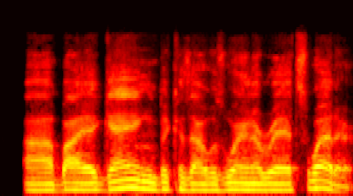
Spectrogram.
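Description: A man with an American accent speaks at a moderate pace in an unremarkable speaking voice, his fairly low pitch held in fairly even intonation against a quiet background. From US Midwest and Las Vegas. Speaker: former politician. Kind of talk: interview storytelling.

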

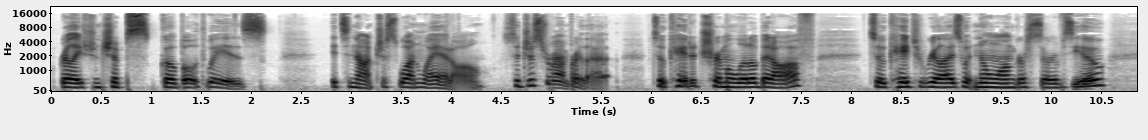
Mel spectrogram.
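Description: A woman speaks at a moderate pace with lively intonation and a medium pitch. The recording is very clean, with a silent background. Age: 20s. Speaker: podcast host. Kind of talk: solo casual monologue. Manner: chatty.

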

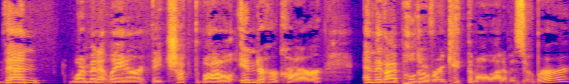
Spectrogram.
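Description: Dry and close with no echo, a woman talks at a very fast pace. Her pitch is fairly low. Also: ordinary pitch variation. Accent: General American. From Los Angeles. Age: 40s. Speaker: entertainer, mother. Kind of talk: casual chat.

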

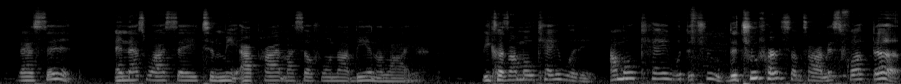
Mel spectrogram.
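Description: Here is an ordinary speaking voice from a woman with an American accent, medium in pitch. Her intonation is lively and her pace fairly quick. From Harrisburg, Pennsylvania. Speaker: podcast guest, psychology student and mother. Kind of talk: casual interview chat.

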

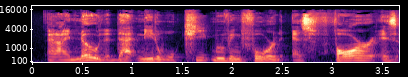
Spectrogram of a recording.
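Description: Lively in intonation but fairly slow, a man speaks at medium pitch in a plain, everyday voice. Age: 30s. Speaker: podcast host and Marine infantry veteran. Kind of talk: solo monologue podcast.

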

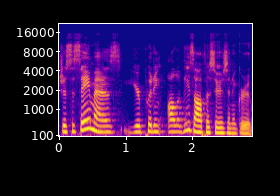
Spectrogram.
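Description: A woman talks with a Texan accent at a medium pitch. Her pace is moderate, and her pitch varies in an ordinary way. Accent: Texan twang. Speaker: podcast guest. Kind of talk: casual chat.

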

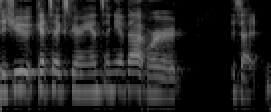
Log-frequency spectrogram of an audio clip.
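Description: On a very clean recording with a silent background, a woman of medium pitch talks at a very fast pace. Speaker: podcast host. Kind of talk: casual interview chat. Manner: fast talker.

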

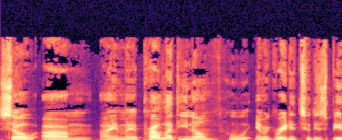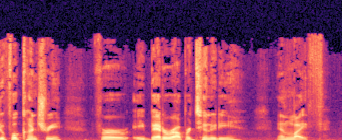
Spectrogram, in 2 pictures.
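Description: A man with a Spanish accent, fairly high-pitched, at a fairly slow pace and with fairly even intonation, on a very clean recording with a silent background. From Mexico. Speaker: retired boxer and boxing commentator. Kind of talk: casual podcast monologue.

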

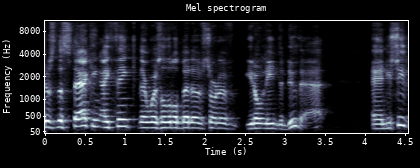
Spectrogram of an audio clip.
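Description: In a very clean recording with a silent background, a man speaks fairly quickly at a fairly high pitch, with vocal fry and very wide pitch swings. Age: 50s. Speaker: fantasy football podcast host. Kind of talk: casual chat.

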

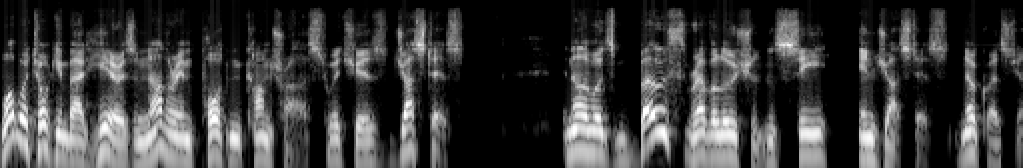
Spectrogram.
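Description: A man speaks with an English accent at a fairly slow pace. The background is quiet. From England. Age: 70s. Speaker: author and social critic. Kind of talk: interview.

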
